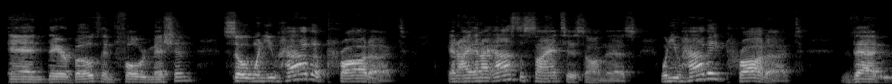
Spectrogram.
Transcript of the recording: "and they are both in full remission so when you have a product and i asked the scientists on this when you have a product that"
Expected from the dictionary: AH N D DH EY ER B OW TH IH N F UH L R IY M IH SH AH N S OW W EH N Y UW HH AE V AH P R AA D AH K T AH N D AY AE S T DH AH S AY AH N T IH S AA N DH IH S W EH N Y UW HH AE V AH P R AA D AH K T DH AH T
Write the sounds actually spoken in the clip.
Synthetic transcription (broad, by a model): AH N DH EY ER B OW TH IH N F UH L R IY M IH SH AH N S OW W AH N Y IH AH V AH P R AA D AH K T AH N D AY AE S T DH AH S AY AH N T IH S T N DH IH S W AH N Y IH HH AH V AH P R AA D AH K T DH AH T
